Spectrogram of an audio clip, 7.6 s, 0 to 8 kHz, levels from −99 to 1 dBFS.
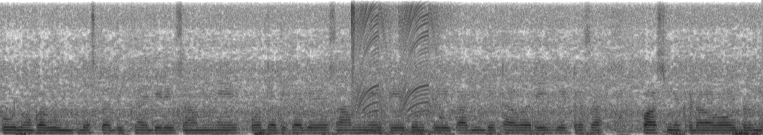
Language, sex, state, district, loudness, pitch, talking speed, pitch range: Hindi, female, Rajasthan, Bikaner, -21 LUFS, 155 Hz, 205 wpm, 150-155 Hz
